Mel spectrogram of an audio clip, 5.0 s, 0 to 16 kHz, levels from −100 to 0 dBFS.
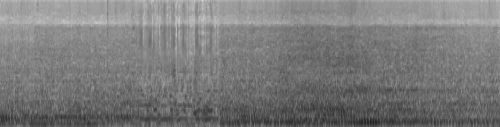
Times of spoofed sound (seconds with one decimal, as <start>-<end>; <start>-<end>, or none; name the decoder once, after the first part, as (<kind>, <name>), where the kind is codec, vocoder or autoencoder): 1.4-2.2 (vocoder, BigVGAN v2)

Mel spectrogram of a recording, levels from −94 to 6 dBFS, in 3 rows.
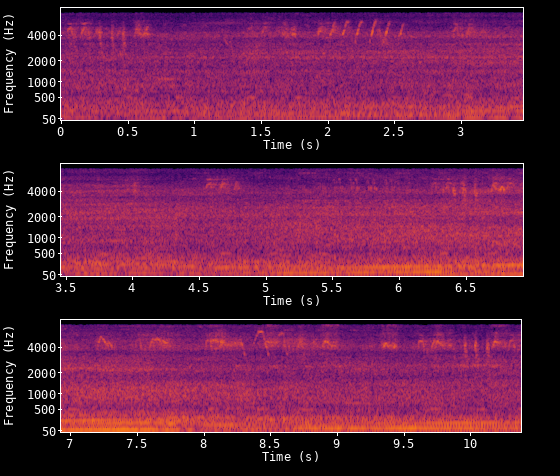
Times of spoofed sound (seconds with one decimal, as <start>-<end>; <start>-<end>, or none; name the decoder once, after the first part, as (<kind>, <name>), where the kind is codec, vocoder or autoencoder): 0.0-3.8 (vocoder, BigVGAN v2); 7.4-9.6

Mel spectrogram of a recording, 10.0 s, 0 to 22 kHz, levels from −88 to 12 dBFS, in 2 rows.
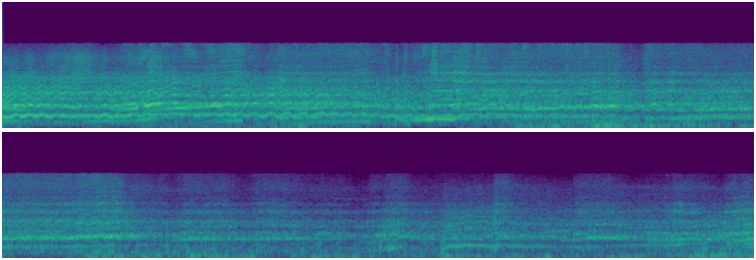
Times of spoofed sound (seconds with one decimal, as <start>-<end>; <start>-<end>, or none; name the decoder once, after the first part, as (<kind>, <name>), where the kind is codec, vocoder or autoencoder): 0.0-5.4 (vocoder, BigVGAN v2); 8.9-10.0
